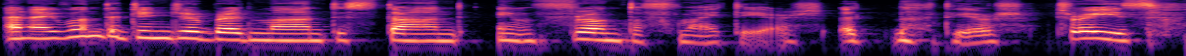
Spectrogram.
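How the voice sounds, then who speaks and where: Using a put-on character voice, a woman mumbles at a fairly slow pace in a medium pitch, with big swings in loudness. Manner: mumbling, slips of the tongue.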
